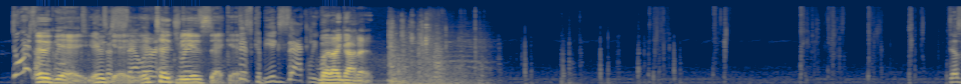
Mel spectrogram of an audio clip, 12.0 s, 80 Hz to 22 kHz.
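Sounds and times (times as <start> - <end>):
footsteps on wooden stairs: 6.5 - 8.6.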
